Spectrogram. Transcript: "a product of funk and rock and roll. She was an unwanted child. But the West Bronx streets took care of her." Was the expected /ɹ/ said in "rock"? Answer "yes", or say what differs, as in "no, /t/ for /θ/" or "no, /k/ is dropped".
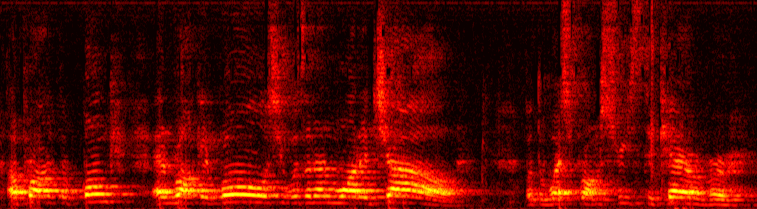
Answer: yes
